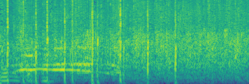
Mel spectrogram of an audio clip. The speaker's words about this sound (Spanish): Un aplauso a esa actitud.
